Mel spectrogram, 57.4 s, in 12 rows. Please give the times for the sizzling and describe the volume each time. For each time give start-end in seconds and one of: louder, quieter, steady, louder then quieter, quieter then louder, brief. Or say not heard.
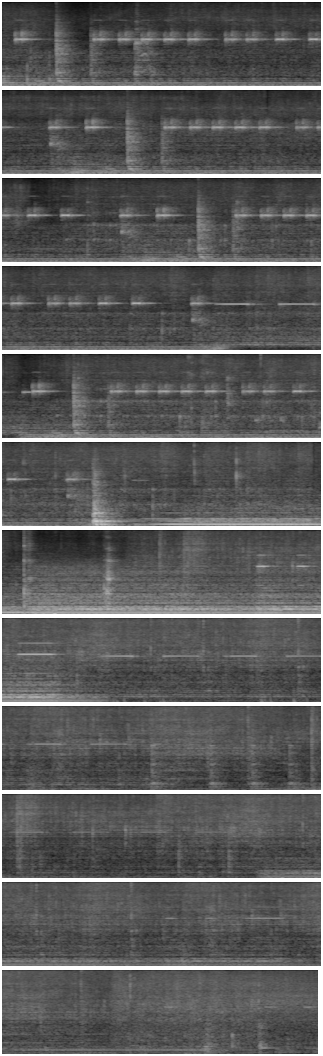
0.0-57.3 louder.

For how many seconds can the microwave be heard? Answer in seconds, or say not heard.
57 s.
